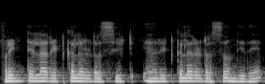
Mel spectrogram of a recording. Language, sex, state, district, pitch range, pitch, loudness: Kannada, male, Karnataka, Shimoga, 140-150 Hz, 145 Hz, -17 LUFS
